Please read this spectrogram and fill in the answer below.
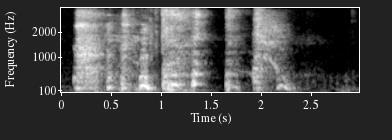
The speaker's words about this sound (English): Now take a deep breath and cough them out.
